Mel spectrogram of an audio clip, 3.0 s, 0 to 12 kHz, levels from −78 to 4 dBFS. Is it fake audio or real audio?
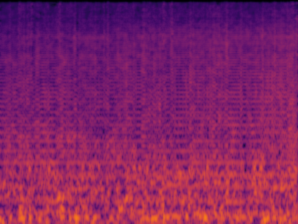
fake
